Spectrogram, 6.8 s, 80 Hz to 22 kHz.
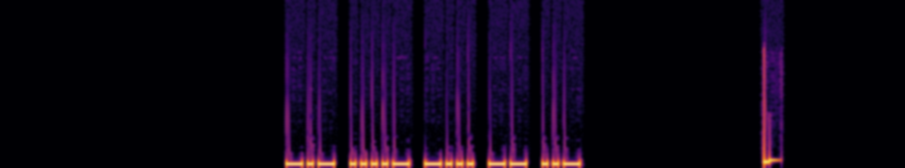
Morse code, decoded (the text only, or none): K4BMU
